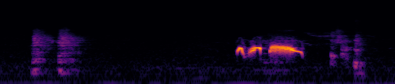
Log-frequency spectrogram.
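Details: Spotted dove calling in the 'thổ' voice style, used to lure wild doves: after two faint rough murmurs and a pause, a short note, two level coos, then a long burry falling coo, with soft trailing notes.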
